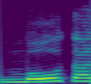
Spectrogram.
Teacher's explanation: واو ساکن سے پہلے زبر ہے، واو یہاں پر واولین آ گئی ہے، یعنی مدلین ہوگی، نرمی سے موڑیں گے ، موتا نہیں مو، موتا ان کنتم صادقین، نون ساکن کی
